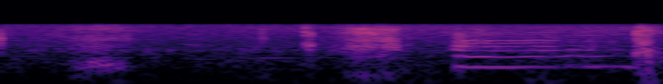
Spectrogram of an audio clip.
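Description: A person's breathy sniff through the nose about a second in, followed by a short held hum in the last half second.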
